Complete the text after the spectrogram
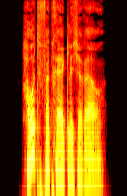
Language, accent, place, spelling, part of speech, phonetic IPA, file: German, Germany, Berlin, hautverträglicherer, adjective, [ˈhaʊ̯tfɛɐ̯ˌtʁɛːklɪçəʁɐ], De-hautverträglicherer.ogg
- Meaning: inflection of hautverträglich: 1. strong/mixed nominative masculine singular comparative degree 2. strong genitive/dative feminine singular comparative degree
